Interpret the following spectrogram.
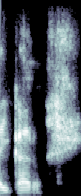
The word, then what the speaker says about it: ícaro: ser mitológico griego pues pero la pronunciación correcta sería y caro y caro son los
